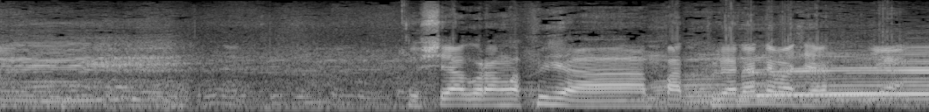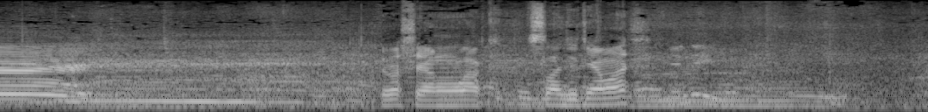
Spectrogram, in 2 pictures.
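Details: Male calves among a group of nineteen bought at Grabag, Magelang Regency, Indonesia, give long, drawn-out moos that slide downward and overlap around the middle, then shorter bawls near the end, with faint human chatter behind.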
